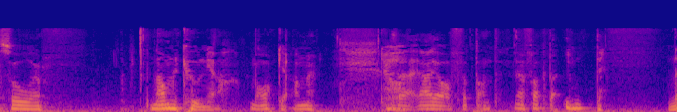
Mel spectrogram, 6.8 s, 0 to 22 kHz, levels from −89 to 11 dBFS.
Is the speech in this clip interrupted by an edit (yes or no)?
no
